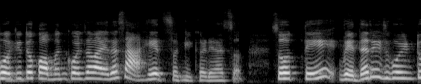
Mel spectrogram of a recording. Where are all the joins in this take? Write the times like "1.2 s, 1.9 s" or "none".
none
